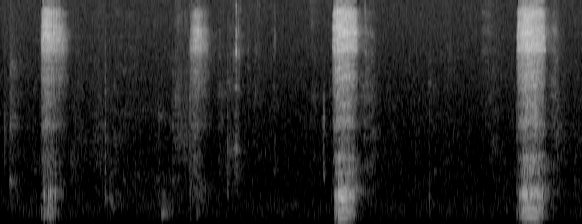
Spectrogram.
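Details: Male dog ending a reverse sneeze its owner says sounds like a rhino: a few short, hoarse snorting breaths spread several seconds apart, with softer huffs between and a quiet background.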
